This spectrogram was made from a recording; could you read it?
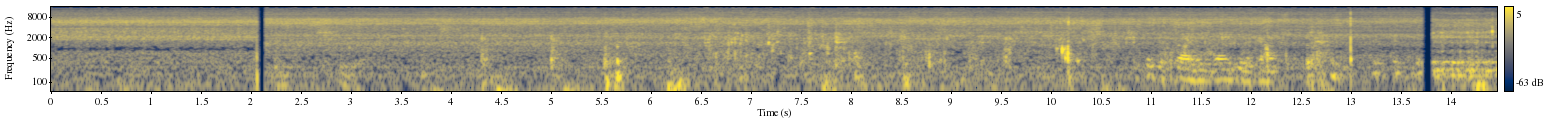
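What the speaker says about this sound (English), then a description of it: "I have the water running" Tap water runs steadily into a kitchen sink over collard greens soaking in soapy water, a continuous close hiss with occasional splashes and clinks of leaves and hands moving in the basin.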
